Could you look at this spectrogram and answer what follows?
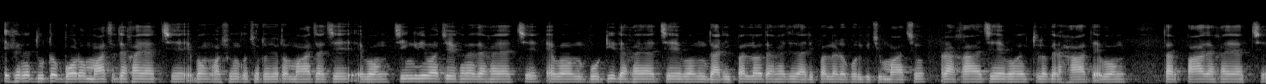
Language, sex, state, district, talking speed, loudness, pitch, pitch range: Bengali, male, West Bengal, Purulia, 205 wpm, -23 LUFS, 125 Hz, 120-130 Hz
